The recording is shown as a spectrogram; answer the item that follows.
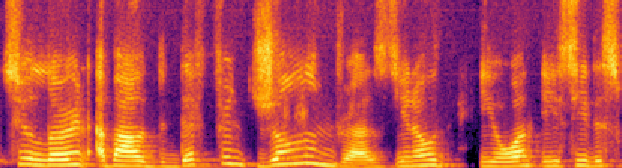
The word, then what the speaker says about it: genre: You know, we are going to learn about the different genres. You know, you see this word. This is called or pronounced genre.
